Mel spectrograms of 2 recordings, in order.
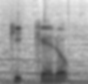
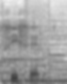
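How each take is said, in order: First: Both c's are pronounced as a hard k sound. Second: The c's are pronounced as soft hissing sounds. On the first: The speaker calls it right. "la grafía C suena siempre K. Decimos" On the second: The speaker calls it wrong. "y no"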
